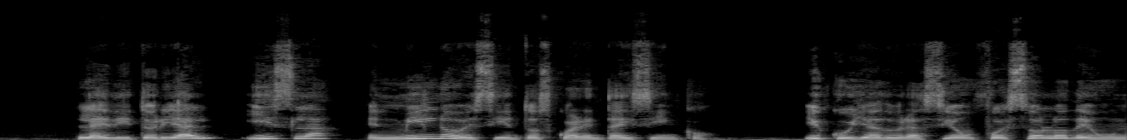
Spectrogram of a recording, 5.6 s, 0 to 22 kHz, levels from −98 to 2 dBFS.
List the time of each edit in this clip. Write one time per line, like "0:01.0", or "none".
none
